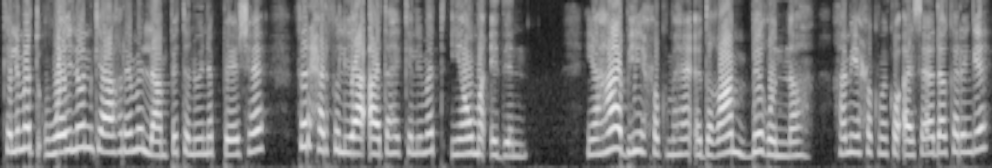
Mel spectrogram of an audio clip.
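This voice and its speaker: High-voiced woman teaching Quran recitation rules. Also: fairly even intonation, dry recording, studio quality. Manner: methodical, explains each rule step by step. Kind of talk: tajweed lesson explaining rules.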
